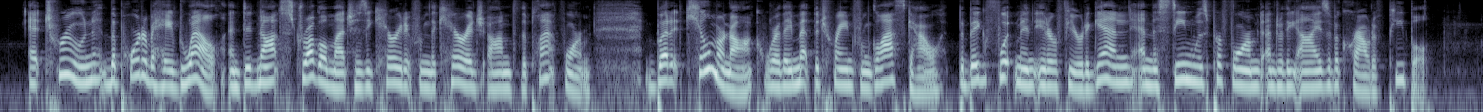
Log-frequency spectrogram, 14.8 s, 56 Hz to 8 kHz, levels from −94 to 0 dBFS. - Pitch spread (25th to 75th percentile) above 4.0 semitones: Yes, average, 4.7 semitones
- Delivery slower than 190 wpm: No, average, 200 wpm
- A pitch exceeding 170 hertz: Yes, high, 190 Hz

